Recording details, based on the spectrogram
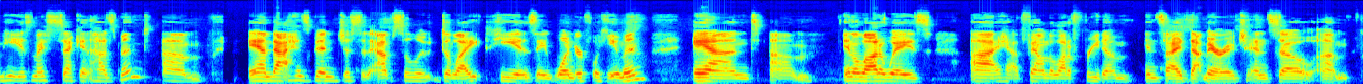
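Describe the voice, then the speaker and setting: A middle-aged woman from Central California, a little hoarse, talking casually and upbeat with lots of ums and restarts in an interview. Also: lowish voice, bright, forceful tone. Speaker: interview guest, nonprofit CEO. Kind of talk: casual video-call interview.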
